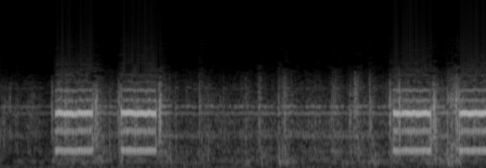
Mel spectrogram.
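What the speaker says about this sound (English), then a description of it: "Steed's telephone was ringing." A telephone rings in the classic double-ring pattern: two short bright bursts, a pause, then another pair, loud and close in a quiet room.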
